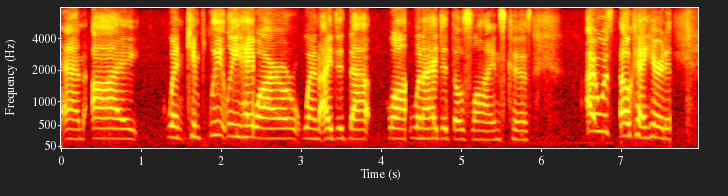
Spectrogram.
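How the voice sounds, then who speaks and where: A woman talking casually as a cast member in an interview, animated and emphatic when retelling things. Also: a little high, no echo, poor audio. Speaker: audio drama cast member.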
